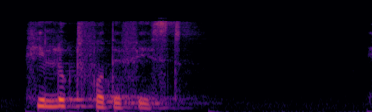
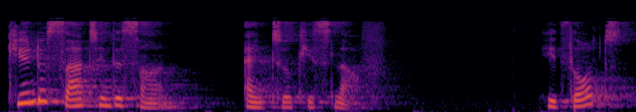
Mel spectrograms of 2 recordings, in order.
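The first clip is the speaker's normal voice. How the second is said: usual speaking voice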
